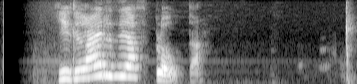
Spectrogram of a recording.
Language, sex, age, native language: Icelandic, male, 9, Polish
